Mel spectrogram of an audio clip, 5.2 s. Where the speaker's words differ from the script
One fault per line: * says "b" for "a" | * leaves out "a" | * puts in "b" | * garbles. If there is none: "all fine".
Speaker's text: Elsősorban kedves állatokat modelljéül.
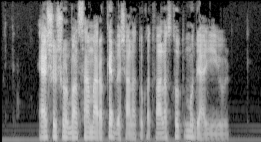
* puts in "számára"
* puts in "választott"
